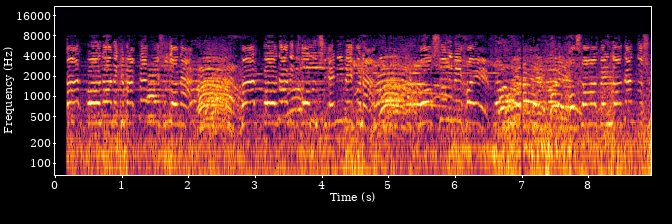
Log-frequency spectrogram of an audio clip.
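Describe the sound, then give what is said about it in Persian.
Continuous loud babble of a crowd at a protest by more than 100 disabled people in Balkh, Afghanistan, rallying in support of the national army, with many voices overlapping steadily throughout. “این صدای بیش از 100 تن معلولین در بلخ است که به منظور حمایت از اردوی ملی کشور دست به مظاهره زدند.”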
